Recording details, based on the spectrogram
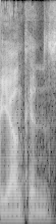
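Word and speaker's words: Youngkin: And, uh, we've had a number of pronunciations of of Governor Yncan's name today.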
